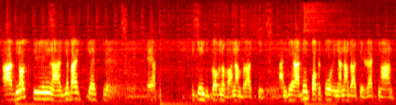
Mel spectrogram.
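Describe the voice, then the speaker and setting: A Nigerian man calling in to a radio show over a phone line. He speaks haltingly and repeats himself while he looks for words. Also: medium pitch, steady tone, faint music behind. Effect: heard over a phone line. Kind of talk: phone-in opinion call.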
